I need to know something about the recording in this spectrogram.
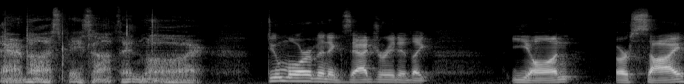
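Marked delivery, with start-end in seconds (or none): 0.0-2.0 soft, unvoiced whisper with no force. Showing a learner how to say the line: whispering. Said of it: "when you whisper it".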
